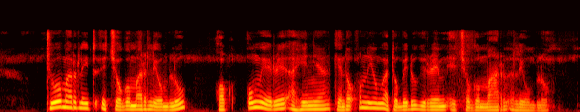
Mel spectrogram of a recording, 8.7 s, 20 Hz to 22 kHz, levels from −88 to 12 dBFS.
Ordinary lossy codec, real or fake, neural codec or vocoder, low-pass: none; fake; codec, 16 kHz, 1 kbps, X-Codec, WavLM features, trained on Multilingual LibriSpeech; 7.2 kHz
